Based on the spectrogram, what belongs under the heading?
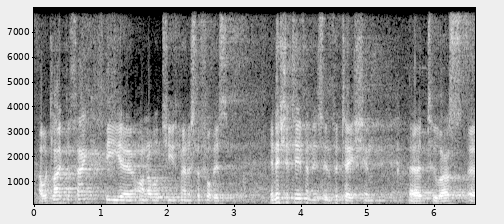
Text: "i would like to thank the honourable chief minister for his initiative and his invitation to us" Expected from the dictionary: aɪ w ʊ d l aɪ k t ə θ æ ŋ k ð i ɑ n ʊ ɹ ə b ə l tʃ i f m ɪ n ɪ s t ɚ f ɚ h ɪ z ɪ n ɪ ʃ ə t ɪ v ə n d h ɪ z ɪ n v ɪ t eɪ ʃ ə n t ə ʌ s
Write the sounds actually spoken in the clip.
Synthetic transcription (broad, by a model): aɪ w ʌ d l aɪ k t ə θ æ ŋ k ð i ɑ n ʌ ɹ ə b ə l tʃ i f m ɪ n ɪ s t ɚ f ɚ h ɪ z ɪ n ɪ ʃ ə t ɪ v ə n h ɪ z ɪ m v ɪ t eɪ ʃ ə n t ə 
